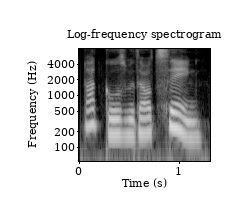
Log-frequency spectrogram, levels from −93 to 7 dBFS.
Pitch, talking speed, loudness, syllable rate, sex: 195 Hz, 180 wpm, -16 LUFS, 4.4 syllables/s, female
